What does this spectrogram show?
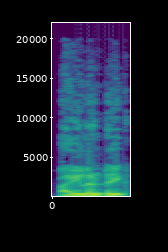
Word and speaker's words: isle: 'isle' లో మనం 'S' ని పలకము, కాబట్టి 'S' అనేది మూగ అక్షరం.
